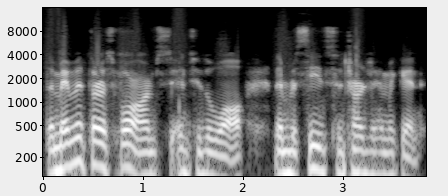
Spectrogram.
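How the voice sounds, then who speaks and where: A man's voice: mid-range voice, brisk, a little mellow, a little hiss or hum. Male script narrator: mid-range voice, table-read delivery, distant mic. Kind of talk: scripted narration of stage directions. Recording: distant microphone.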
